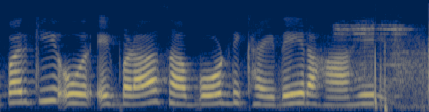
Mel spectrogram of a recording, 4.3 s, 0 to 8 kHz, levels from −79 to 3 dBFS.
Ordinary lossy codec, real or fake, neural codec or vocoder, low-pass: MP3, 48 kbps; real; none; 7.2 kHz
